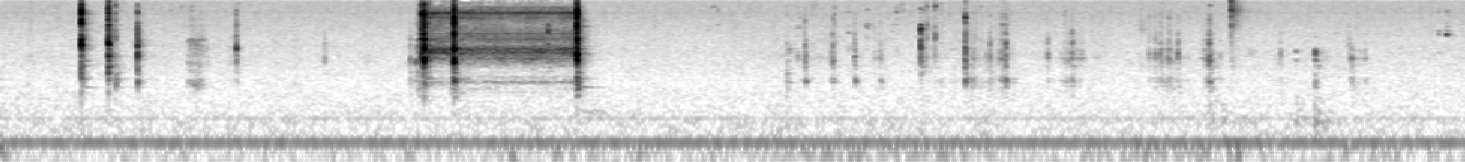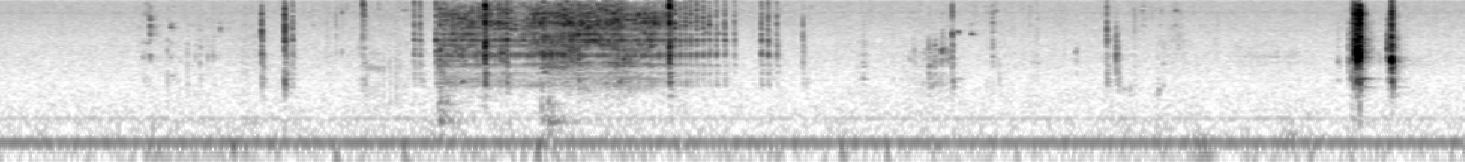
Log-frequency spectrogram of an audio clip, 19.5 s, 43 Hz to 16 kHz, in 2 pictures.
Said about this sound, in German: Ich habe es jetzt gelesen, aber das Geräusch, das erste Geräusch ist das Aufklappen des Suchers. Das nächste ist das Transportieren des Films und dann wird fotografiert. Das ist eine Yashica Mat 124.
